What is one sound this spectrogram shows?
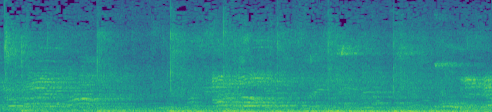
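A basketball thumps as it bounces on the floor.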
